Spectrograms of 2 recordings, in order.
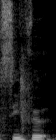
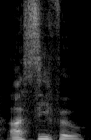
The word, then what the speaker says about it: Sifu: Are you guys familiar with the seafood? How do you say it? Seafood? I'm gonna it's not seafood. I'm gonna butcher this name. Sifu. It's Yes.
